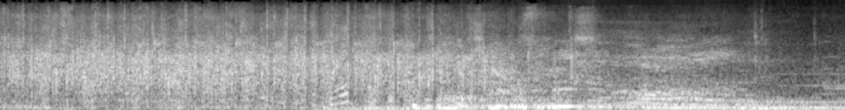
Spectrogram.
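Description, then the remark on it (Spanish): Sustained applause from an audience, a steady dense clatter of many hands clapping, with some low murmuring and a voice mixed in beneath it. “Le aplaudieron.”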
